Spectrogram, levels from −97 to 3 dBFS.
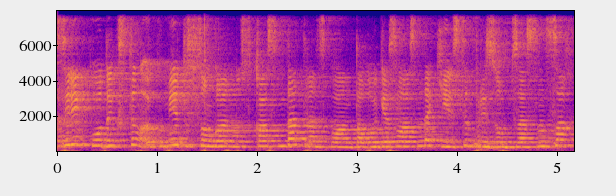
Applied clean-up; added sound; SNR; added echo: none; Whoosh, swoosh, swish; 18 dB; reverberation time 1.0 s.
